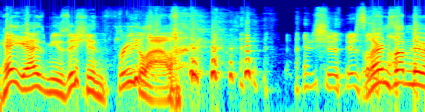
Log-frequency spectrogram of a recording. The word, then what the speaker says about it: 3LAU: i learned so much i'm glad that you pronounced it because i didn't know that that was blau i was like hey guys musician 3 lao i'm sure learn something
